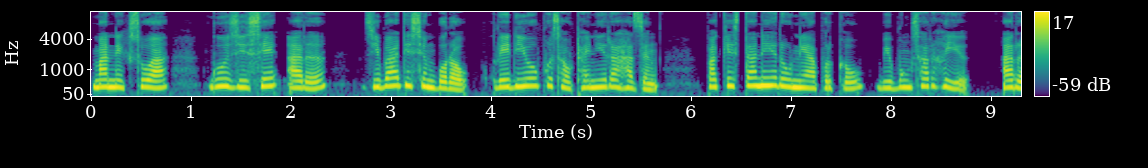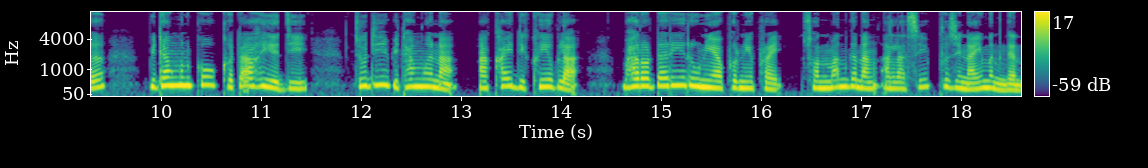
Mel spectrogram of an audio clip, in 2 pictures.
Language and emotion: Bodo, neutral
